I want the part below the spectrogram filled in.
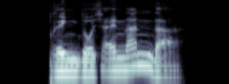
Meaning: singular imperative of durcheinanderbringen
- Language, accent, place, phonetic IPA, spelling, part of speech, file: German, Germany, Berlin, [ˌbʁɪŋ dʊʁçʔaɪ̯ˈnandɐ], bring durcheinander, verb, De-bring durcheinander.ogg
